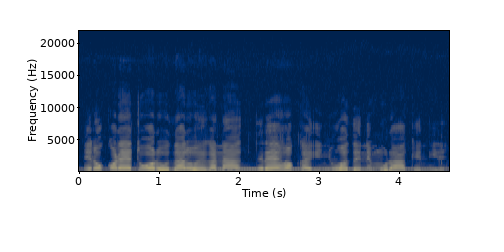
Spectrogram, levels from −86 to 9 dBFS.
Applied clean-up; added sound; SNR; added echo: none; Chewing, mastication; 18 dB; none.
